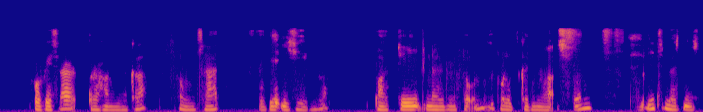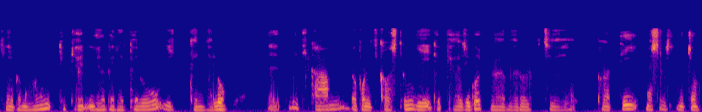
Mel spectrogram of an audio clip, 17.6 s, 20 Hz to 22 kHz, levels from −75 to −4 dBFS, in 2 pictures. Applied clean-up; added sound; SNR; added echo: neural diffusion model UNIVERSE++.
